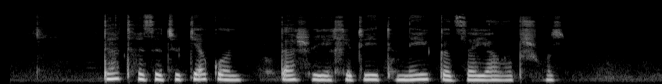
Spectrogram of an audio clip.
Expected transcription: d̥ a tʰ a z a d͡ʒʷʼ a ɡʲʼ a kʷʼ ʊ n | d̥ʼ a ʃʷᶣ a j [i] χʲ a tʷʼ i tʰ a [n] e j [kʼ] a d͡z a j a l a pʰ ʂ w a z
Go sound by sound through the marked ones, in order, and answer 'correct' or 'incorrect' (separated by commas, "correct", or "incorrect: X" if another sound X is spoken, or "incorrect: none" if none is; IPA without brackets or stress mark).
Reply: incorrect: a, correct, correct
